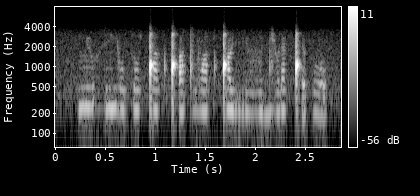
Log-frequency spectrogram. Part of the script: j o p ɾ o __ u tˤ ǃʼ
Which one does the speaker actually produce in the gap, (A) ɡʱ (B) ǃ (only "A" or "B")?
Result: B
